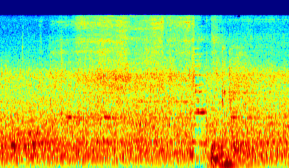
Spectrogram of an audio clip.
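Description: Steady machine noise of a garment factory workshop, with a short break and change in the sound about three seconds in.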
